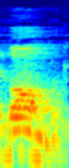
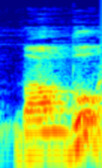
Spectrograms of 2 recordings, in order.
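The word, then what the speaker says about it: bomb: ಹೇಳ್ತೀವಿ ಬಾಂಬು ಬಾಂಬ್ ಅಂದ್ರೆ ಬಾಂಬ್ ಕೇಳಿದ್ರಲ್ಲ ಬಾಂಬ್ ಇಟ್ರು ಬಾಂಬ್ ಇಟ್ಟು ಬಾಂಬ್ ದಾಳಿ ಬಾಂಬು ಅಂತ ಹೇಳ್ತೀವಿ ಸೋ ಅಲ್ಲಿ ಬೂ ಅವಶ್ಯಕತೆ ಇಲ್ಲ ಜಸ್ಟ್ ಬಾಂಬ್ ಬಾಂಬ್ಎ ಅಲ್ಲೇ ಮುಗಿಬೇಕು ಬಾಂಬ್ ಬಾಂಬ್ ಅಲ್ಲ ಬಾಂಬ್ ಹಾಗೆ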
